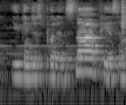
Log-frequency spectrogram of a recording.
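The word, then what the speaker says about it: Psnob: under my brand name snob it's spelled PSN o the p is silent so I'm on IG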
